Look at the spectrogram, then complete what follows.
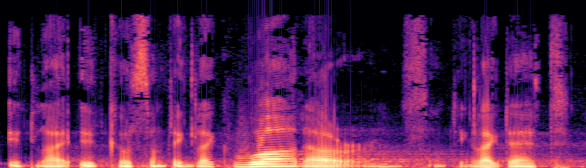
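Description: A man with a non-native English accent talking casually about his sound samples, halting and searching for words with many fillers. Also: a little high, wildly swooping pitch, creaky, a little mellow, in a large hall. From Germany. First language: not English. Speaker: sound producer sharing samples. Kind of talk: casual video message.

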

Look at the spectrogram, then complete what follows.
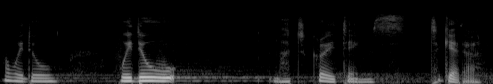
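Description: Very slow, gravelly German-accented speaker. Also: medium pitch. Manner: halting, searching for words, frequent fillers; earnest and encouraging, drops to soft whispers at phrase ends. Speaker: voice artist sharing a message to fellow artists. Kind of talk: casual spoken message to listeners. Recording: roomy with long reverb.

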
